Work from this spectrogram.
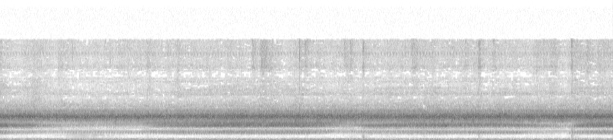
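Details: A dense chorus of frogs calling in the rain, a steady, unbroken wall of high ringing trills with no single voice standing out, over the low, constant patter of rainfall.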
